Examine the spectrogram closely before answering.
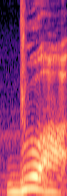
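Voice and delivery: sudden retching "blah"; mock puke splurge; imitated vomiting. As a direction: spew the sound out like throwing up.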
